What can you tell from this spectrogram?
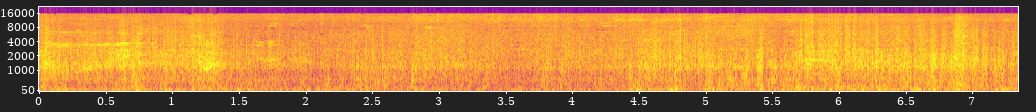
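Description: Wind buffeting the microphone held out of a moving passenger train's window, over the steady running noise of the train.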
